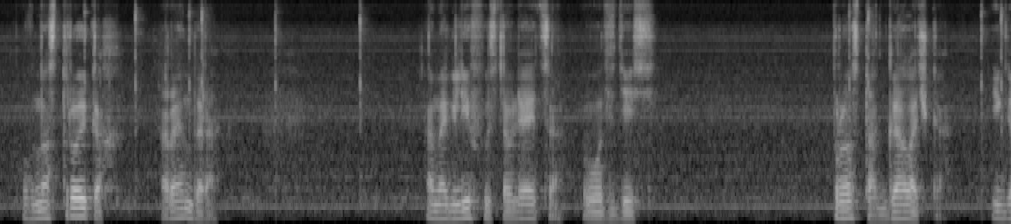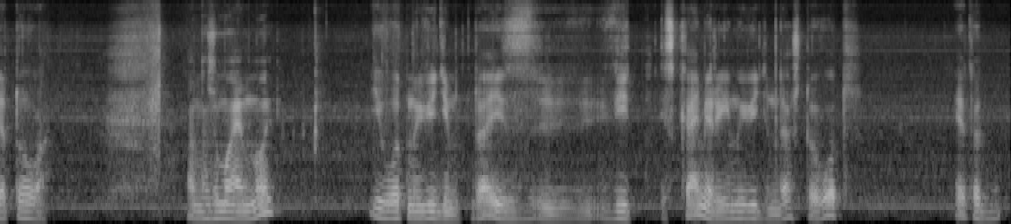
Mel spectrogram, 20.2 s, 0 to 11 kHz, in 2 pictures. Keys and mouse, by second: 10.5 click, 12.7 click, 13.3 click, 13.9 click, 14.3 click, 14.7 click, 16.7-17.6 drag, 17.9 middle click, 18.1-20.2 middle drag.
